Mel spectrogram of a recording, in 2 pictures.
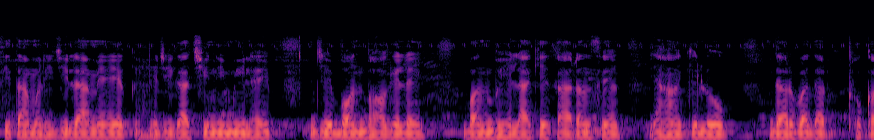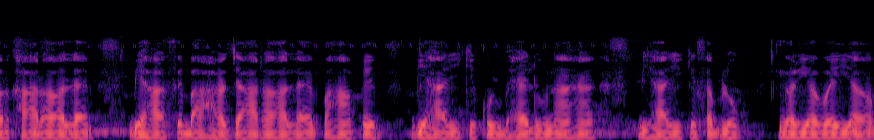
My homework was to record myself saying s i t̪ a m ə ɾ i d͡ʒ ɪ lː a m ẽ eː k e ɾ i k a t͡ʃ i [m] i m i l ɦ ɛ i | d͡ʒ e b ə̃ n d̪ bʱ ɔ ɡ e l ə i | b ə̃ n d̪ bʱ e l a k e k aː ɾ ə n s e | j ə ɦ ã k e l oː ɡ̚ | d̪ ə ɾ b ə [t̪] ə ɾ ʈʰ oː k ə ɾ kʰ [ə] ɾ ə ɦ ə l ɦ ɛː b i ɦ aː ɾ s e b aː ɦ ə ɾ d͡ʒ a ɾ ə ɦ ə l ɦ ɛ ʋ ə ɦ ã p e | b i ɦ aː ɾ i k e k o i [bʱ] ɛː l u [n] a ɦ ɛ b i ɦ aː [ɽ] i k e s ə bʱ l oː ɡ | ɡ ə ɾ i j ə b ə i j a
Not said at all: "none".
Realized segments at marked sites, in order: n, d̪, a, bʱ, n, ɾ

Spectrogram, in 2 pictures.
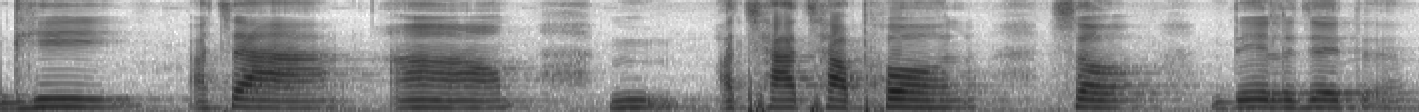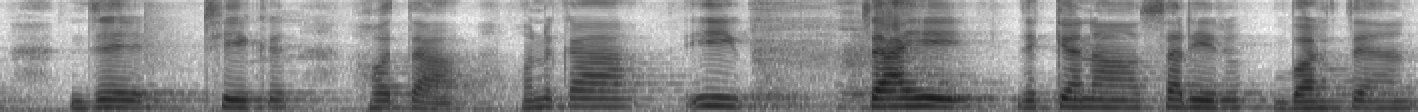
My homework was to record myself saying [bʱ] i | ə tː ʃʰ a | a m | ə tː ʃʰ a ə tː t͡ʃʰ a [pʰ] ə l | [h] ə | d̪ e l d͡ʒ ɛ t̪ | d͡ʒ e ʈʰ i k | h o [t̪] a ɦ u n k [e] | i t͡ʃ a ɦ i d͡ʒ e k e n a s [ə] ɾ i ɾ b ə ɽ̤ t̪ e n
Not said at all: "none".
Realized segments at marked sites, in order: ɡʱ, pʰ, s, t̪, a, ə

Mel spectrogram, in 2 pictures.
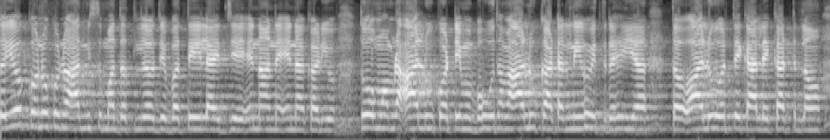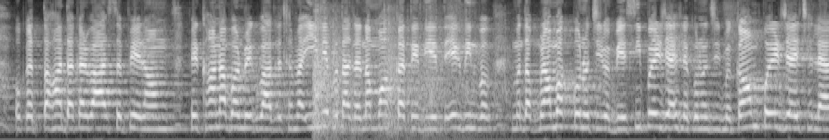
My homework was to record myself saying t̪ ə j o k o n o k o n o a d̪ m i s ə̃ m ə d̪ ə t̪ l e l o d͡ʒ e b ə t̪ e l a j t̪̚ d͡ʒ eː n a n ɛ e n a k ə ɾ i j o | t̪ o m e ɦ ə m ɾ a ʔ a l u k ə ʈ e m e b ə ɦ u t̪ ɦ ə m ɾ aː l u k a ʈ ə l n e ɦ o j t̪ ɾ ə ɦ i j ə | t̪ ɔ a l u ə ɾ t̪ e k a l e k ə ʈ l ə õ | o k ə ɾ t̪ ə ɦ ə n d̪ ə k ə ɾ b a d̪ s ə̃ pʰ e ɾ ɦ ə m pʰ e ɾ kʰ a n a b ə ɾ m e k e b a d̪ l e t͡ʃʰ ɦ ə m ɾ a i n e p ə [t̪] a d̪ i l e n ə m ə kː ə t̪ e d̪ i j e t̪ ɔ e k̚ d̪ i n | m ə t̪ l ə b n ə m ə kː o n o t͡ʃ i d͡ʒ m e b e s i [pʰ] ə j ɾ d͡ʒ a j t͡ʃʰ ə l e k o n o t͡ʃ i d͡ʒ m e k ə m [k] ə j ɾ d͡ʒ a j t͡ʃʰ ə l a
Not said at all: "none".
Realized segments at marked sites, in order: t̪, p, p

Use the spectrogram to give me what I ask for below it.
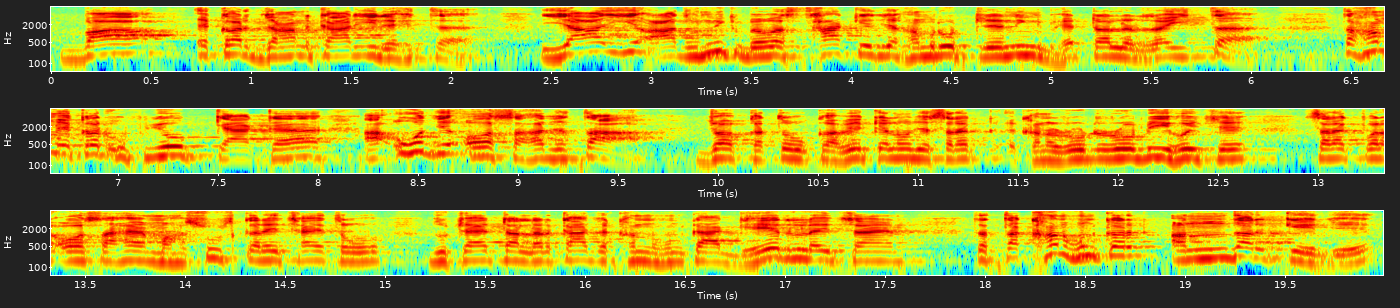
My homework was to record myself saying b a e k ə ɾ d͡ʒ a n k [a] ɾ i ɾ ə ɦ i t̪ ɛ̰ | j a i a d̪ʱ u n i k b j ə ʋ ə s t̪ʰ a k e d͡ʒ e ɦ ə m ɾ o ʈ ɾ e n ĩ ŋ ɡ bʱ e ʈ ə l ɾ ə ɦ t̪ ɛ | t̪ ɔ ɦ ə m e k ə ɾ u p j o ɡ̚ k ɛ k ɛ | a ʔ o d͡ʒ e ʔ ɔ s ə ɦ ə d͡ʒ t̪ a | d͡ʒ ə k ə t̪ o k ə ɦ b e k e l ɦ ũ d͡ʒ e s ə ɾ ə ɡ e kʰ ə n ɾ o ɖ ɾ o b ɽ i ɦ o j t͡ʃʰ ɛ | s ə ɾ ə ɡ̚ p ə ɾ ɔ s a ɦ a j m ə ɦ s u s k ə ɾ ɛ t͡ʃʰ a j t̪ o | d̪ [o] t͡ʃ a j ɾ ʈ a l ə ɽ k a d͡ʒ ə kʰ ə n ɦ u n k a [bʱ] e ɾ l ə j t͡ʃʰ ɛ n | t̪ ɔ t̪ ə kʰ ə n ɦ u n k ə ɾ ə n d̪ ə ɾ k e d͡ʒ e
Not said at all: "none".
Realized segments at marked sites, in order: a, u, ɡʱ

